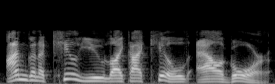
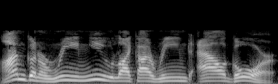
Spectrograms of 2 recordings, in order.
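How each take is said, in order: First: Said in the usual way. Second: Slow, slightly louder Texas drawl, imitating George W; mock Texan bluster, drawn out slow; lightly done Texas drawl threat. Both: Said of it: "in an eerily accurate Texas drawl".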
